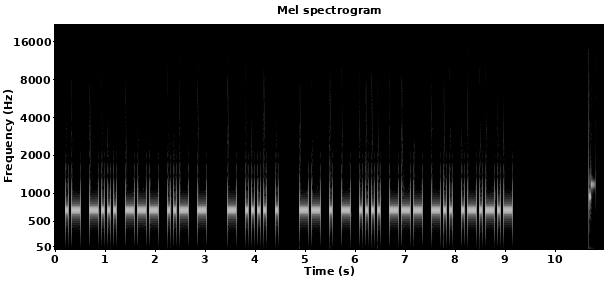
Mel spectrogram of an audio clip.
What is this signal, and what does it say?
Morse code, heard as a keyed tone, about 20 wpm, 700 Hz. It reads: ABOUT THE METHOD.
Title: Sentences from Top 1000 Words - Review Part 3 - 20wpm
